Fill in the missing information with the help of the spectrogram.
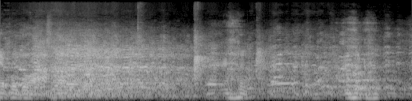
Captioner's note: audience laughing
